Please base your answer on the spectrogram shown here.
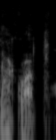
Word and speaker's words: AQL: optimization of curies a english abbreviation is not pronounceable aql we call it aquat so briefly i will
